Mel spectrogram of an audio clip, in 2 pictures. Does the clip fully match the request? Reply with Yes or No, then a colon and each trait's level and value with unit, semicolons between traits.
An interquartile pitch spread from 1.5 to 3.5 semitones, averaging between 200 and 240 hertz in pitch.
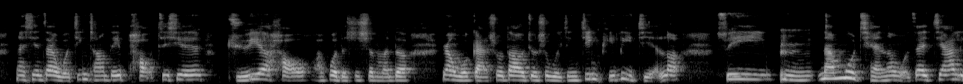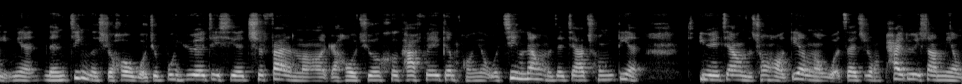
Yes: average, 2.8 semitones; high, 205 Hz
